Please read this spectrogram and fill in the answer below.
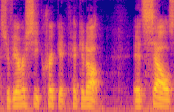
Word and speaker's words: Criquet: The brand's called Cricket, and it's spelled different than what you would think it's spelled. Criquet.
